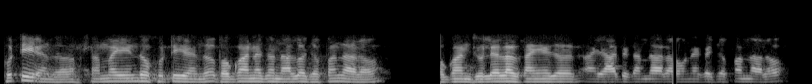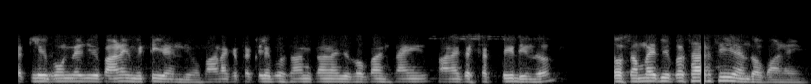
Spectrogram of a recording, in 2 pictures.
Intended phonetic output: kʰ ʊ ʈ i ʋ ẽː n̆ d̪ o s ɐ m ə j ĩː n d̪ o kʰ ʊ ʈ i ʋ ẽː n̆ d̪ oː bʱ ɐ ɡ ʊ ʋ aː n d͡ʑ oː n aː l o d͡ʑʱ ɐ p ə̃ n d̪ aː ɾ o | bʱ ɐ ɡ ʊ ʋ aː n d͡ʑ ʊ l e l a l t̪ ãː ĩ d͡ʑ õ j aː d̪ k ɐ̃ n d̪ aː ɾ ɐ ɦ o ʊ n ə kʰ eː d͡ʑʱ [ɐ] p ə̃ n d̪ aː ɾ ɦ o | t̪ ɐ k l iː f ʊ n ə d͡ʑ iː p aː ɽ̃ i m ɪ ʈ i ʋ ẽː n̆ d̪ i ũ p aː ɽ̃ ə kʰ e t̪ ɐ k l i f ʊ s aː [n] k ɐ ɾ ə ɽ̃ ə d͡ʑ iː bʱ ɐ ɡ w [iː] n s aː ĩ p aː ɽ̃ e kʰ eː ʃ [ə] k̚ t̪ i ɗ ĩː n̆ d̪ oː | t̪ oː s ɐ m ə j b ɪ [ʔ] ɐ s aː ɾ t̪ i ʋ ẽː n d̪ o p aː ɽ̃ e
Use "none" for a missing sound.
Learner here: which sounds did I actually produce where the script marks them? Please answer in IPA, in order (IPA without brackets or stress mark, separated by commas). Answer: ɐ, n, aː, ɐ, p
